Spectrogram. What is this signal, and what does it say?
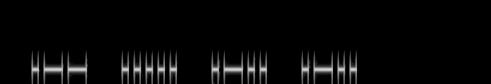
Morse code, heard as a keyed tone, about 19 wpm, spaced as for 14 wpm, 700 Hz. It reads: W5LL
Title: 161 Lesson 26g - Letter g - Call Signs 20wpm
